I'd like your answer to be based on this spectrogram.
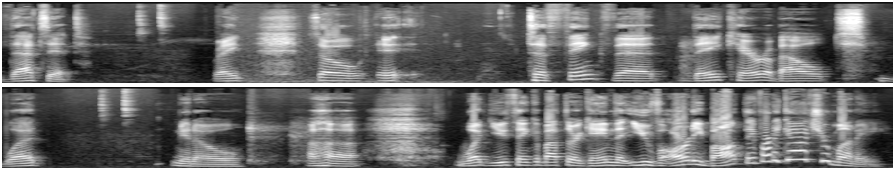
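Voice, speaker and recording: A man with a medium-pitched voice talks casually as a podcast co-host. He is opinionated and leans hard on his points, often saying them again for stress. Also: very animated, slow, pauses often.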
